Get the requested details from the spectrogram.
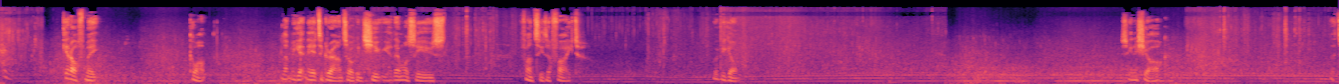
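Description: Water splashes around a swimmer.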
